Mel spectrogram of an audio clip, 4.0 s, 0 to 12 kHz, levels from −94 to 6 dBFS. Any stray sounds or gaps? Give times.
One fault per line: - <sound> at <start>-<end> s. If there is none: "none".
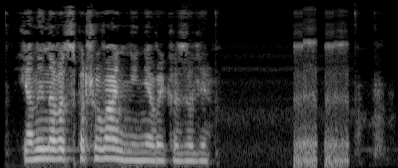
- laugh at 2.9-3.5 s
